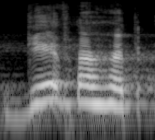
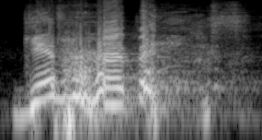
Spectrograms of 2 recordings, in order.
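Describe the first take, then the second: First: Loud, higher demand cut short off mic; insistent praise. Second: Much louder, slower, laughing into the mic; loud laughing praise. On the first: Demanding credit for [name], cut short off mic. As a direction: start the demand, then break off to reach the mic. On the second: Demanding credit for [name], belted into the mic laughing. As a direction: lean into the mic and belt it through a laugh. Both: Real, not acted. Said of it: "let me get to the mic".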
